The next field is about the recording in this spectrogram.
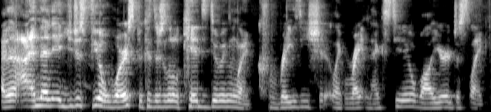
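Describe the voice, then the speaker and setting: A man's voice: fairly high pitch, moderate pace. A man co-hosting a podcast, telling stories in casual slang and acting out what other people said. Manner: animated slangy retelling, quoting others in dialogue. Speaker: podcast co-host. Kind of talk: casual chat, storytelling.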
